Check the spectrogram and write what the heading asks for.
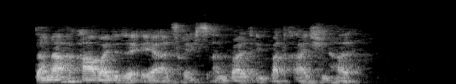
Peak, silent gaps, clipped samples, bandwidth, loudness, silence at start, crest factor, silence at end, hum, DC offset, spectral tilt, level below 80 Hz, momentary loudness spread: -2 dBFS; none; under 0.1%; 7.6 kHz; -19 LUFS; 0.35 s; 18 dB; 0.95 s; none; under 0.1%; -4.5 dB/octave; -52 dBFS; 9 LU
